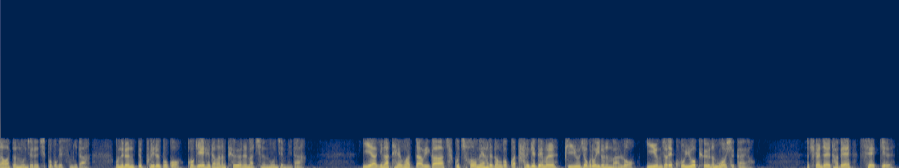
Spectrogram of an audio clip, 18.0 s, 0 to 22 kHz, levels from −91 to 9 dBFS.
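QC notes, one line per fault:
Throughout: G.723.1 codec. The speech is band-limited, with nothing above 3.8 kHz, so it sounds muffled and dull. Heavy coding damage makes it hoarse and blurs the consonants. The codec encodes speech in 30 ms frames and updates its model of the vocal tract only once per frame, so fast articulation smears. The degree of roughness fits a very low bitrate of around 6 kbit/s, with too few bits to carry fine spectral detail.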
